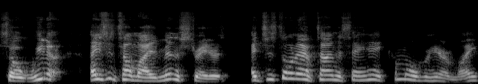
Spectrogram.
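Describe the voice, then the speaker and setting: Over a quiet background, a man talks at a high pitch with lively intonation. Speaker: podcast host, former basketball coach. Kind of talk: casual interview chat. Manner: loud; animated.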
